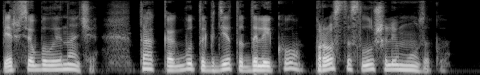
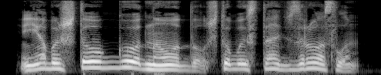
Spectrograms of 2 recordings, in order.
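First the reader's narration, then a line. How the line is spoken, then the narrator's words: Moaning. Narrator (Russian): простонал сиамец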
